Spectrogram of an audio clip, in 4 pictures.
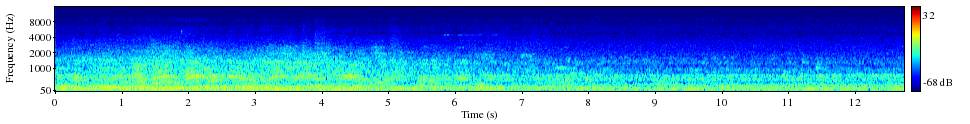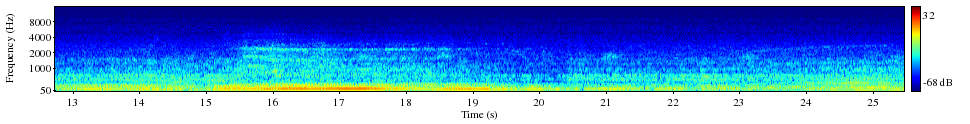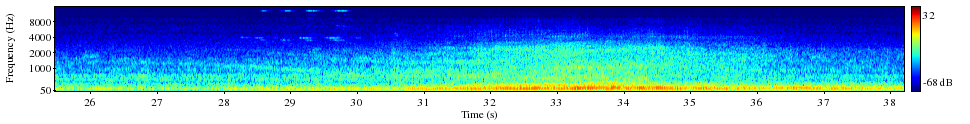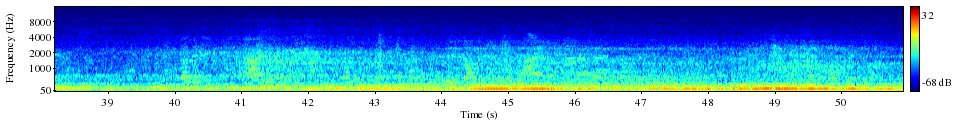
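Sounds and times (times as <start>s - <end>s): vehicle engine passing by: 13.1s - 20.2s, 27.8s - 50.9s.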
